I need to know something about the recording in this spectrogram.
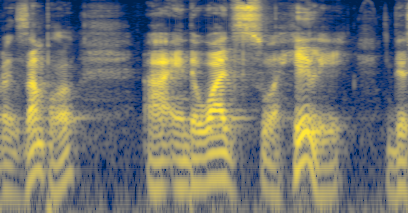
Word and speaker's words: Swahili: penultimate which is the second to the last syllable for example uh in the words Swahili the stress is in the stress is on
